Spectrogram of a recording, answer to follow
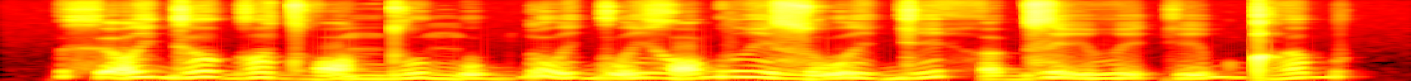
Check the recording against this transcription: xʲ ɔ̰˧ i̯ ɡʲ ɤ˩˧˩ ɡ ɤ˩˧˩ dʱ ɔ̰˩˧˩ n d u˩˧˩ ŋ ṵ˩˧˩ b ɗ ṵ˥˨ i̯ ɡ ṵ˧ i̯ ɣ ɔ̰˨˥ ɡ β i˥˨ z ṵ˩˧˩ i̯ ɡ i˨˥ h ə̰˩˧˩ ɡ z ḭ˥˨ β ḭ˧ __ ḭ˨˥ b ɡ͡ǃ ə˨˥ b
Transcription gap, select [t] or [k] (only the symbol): k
